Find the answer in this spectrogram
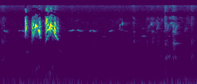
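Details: Female European goldfinch singing like a male: three quick, dense bursts of high twittering notes packed into under a second, followed by faint, scattered high chirps and a quiet low rumble.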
